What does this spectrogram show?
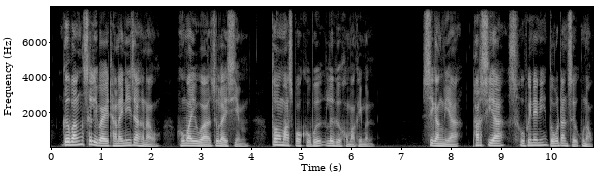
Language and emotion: Bodo, neutral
